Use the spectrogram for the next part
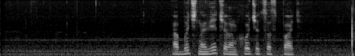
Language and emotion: Russian, neutral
